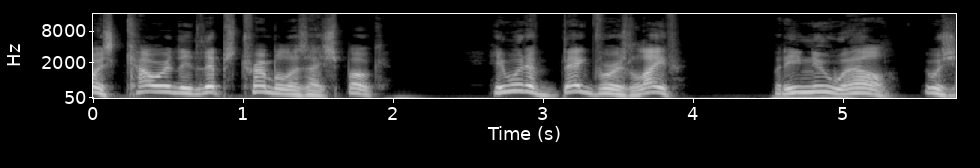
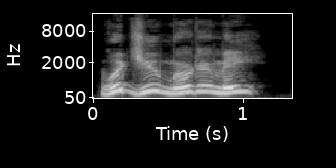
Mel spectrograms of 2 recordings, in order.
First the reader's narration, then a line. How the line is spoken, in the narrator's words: he stammered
